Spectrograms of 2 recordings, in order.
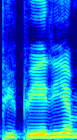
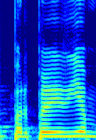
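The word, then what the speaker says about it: puerperium: अब देखिए पिपेरियम में क्या होता है। पिपेरियम का मतलब होता है, परपेरियम बोलते हैं इसको, परपेरियम भी बोलते हैं, पिपेरियम भी बोलते हैं, ये अपना अपना प्रोनाउंसिएशन है।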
